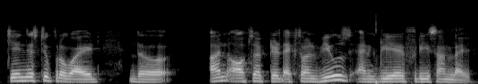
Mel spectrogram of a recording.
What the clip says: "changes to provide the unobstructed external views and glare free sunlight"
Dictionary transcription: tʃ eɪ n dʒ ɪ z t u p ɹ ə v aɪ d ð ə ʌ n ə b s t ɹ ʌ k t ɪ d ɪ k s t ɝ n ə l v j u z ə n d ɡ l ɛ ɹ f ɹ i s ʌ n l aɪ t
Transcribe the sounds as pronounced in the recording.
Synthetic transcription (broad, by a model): tʃ eɪ n dʒ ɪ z t u p ɹ ə v aɪ d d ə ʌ n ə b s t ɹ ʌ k t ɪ d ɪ k s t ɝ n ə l v j u z ə n d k l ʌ ɹ f ɹ i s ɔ n l aɪ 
